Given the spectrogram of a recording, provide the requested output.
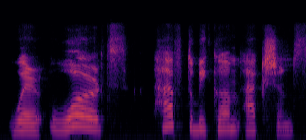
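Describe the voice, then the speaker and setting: A woman speaks at a very slow pace in a bright, sharp tone, her fairly high pitch showing ordinary variation. The sound is dry and close with no echo, over a quiet background. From Bolivia. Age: 40s. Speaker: UN information officer. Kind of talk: casual chat.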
